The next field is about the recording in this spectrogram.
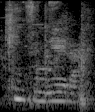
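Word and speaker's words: quinceañera: I won't be doing what they ate after school because we have a quinceanera. Right? I said it right? Kinda, yeah. You say it. Quinceanera.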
